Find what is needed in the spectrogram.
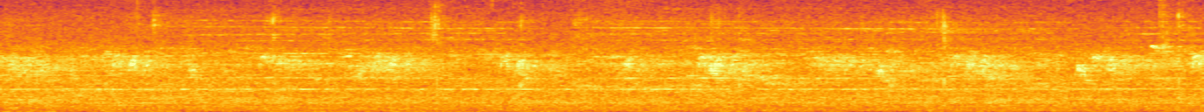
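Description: Steady low rumble with an even hiss over it: outdoor background noise, like distant traffic.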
